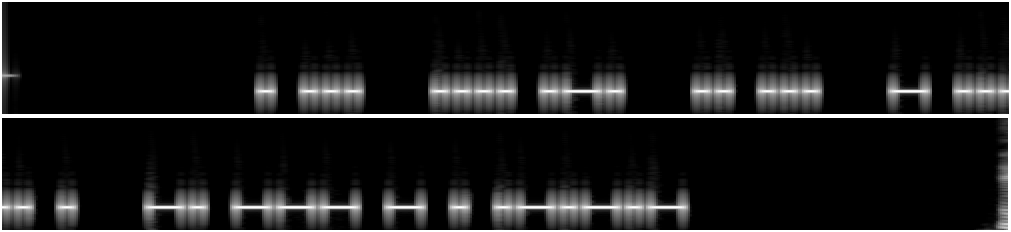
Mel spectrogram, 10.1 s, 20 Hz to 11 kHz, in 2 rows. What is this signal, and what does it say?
Morse code, heard as a keyed tone, about 22 wpm, 700 Hz. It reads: ES HR IS THE NOTE.
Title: Sentences from Top 500 Words and Abbreviations 22wpm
